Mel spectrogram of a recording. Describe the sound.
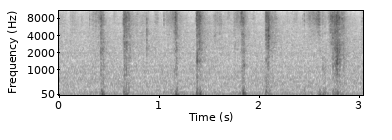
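Playing cards are shuffled and flicked. Many crisp, sharp riffling snaps come at an irregular pace and are moderately faint.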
